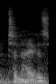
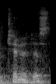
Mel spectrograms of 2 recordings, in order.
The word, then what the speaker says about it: tinnitus: Kate saying, Kate helped my husband with an overwhelming either tinnitus or tinnitus, depending on where you're from and how you pronounce that.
